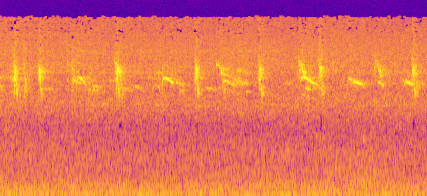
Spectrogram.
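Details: A flock of scaly-breasted munias gives thin, high, short chirps and piping notes, scattered irregularly several times a second over a steady low background hum.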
